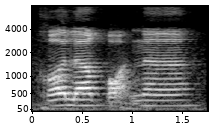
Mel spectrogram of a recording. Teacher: yang betul adalah huruf qaf ketika sukun dia terpantulkan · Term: Qalqalah, qalqalah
